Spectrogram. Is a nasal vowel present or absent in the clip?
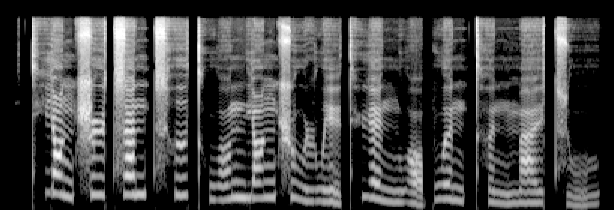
absent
